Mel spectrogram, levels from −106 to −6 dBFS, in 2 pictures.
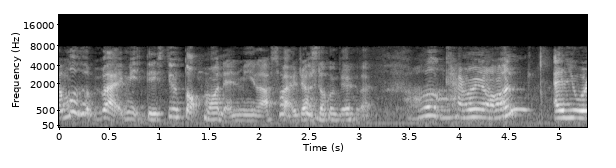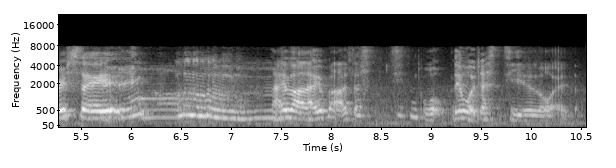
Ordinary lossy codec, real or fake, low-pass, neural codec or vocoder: none; fake; none; codec, 16 kHz, 8 kbps, FunCodec, trained on Chinese and English, 25 frames a second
